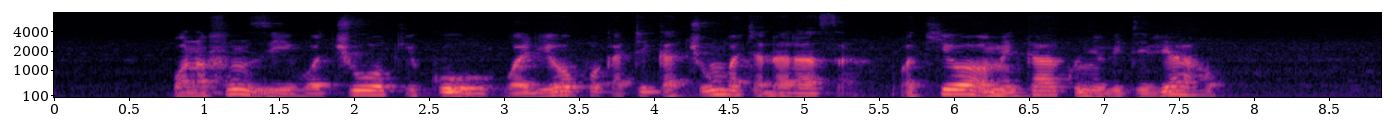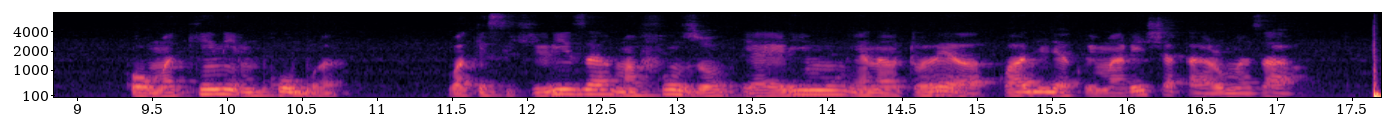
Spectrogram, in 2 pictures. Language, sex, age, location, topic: Swahili, male, 18-24, Dar es Salaam, education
